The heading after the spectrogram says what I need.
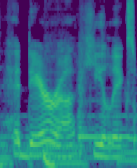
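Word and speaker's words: Hedera helix: And then over here, we've got a Hedra helix or um the correct way to say it is hideera helix or the English ivy.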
